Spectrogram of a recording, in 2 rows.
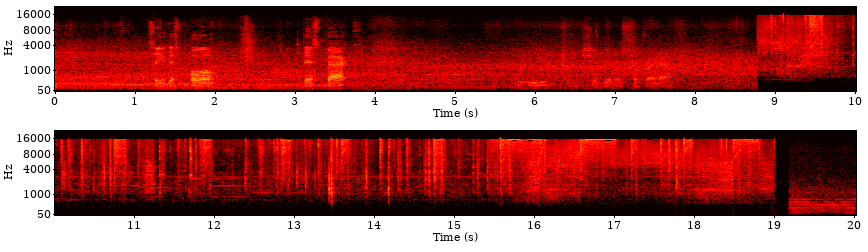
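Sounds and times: screws and plastic rattling: 8.9s - 19.0s.

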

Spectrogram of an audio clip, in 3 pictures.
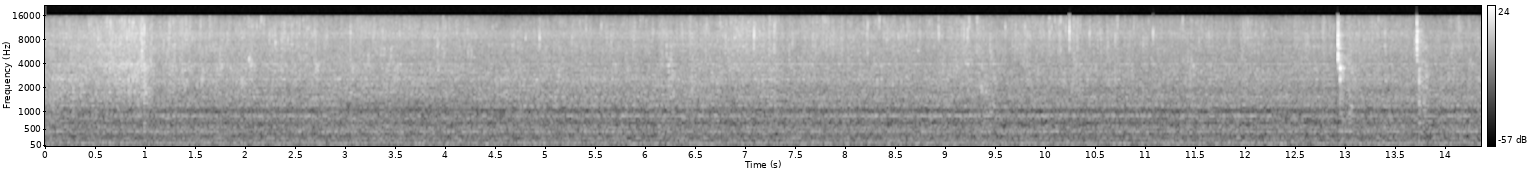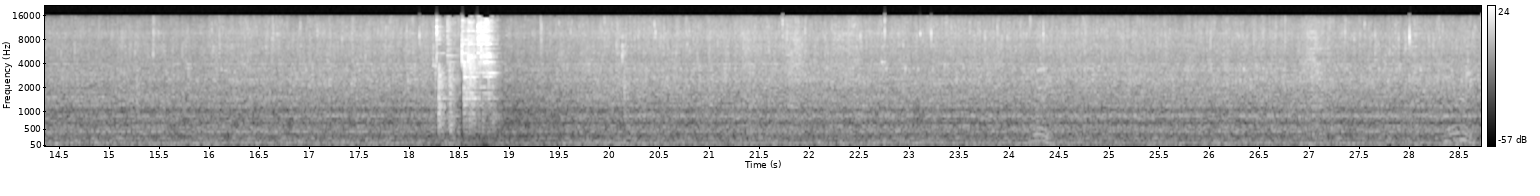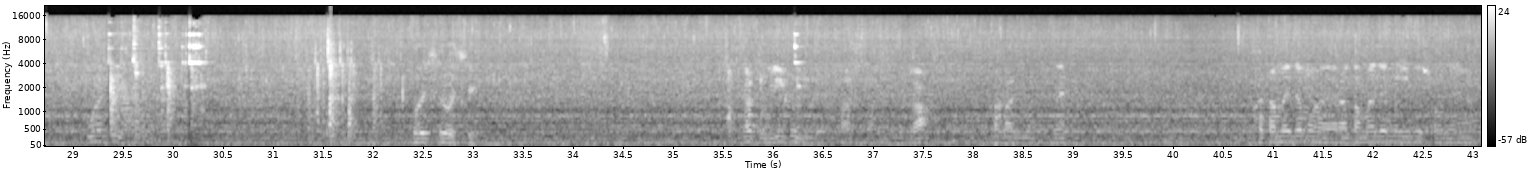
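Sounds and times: sauce simmering in a pan: 0.0s - 18.3s, 19.0s - 29.2s.

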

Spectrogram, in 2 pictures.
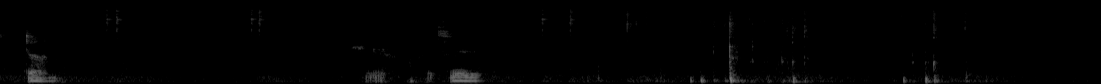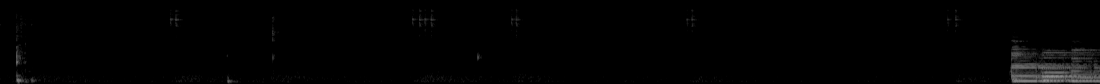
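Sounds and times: mouse and keyboard clicks: 1.0s - 1.3s, 2.5s - 2.8s, 5.4s - 8.2s, 15.1s - 15.5s, 20.5s - 20.7s.

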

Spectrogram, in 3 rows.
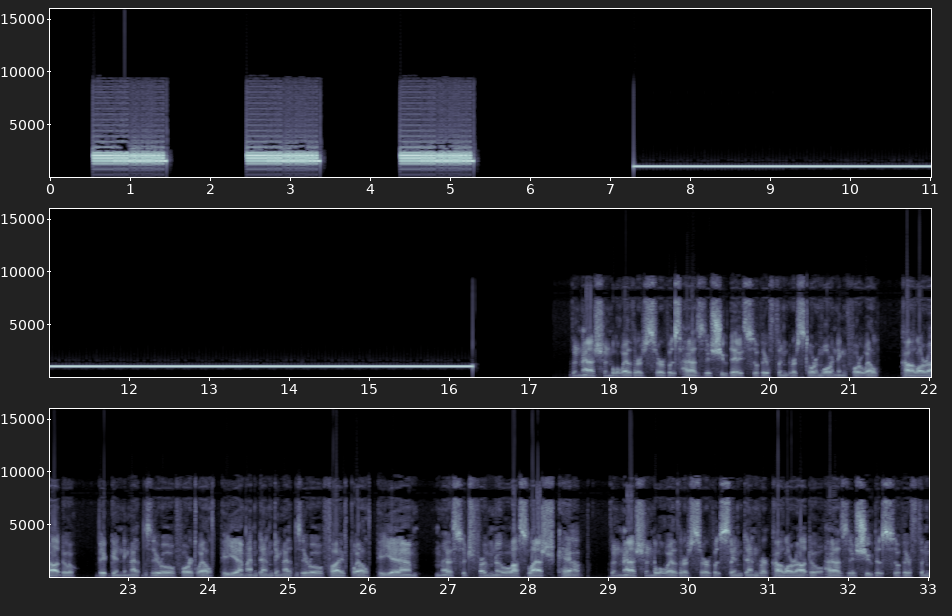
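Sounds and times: long steady high alarm tone: 0.6s - 1.5s, 2.5s - 3.4s, 4.4s - 5.4s.

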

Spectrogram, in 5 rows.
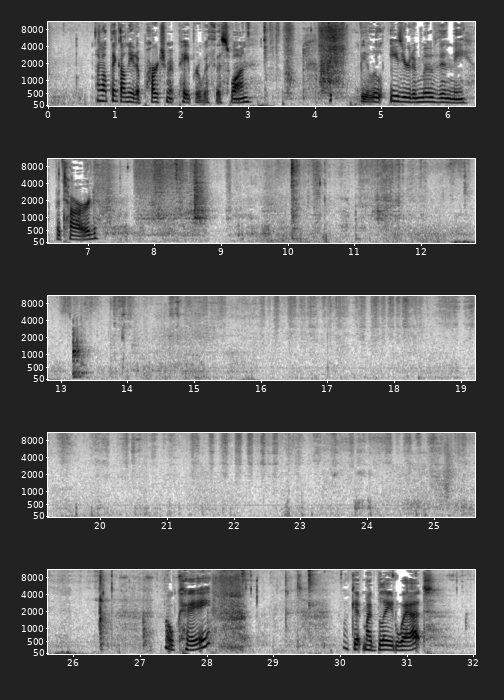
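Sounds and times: pastry brush sweeping flour: 6.9s - 28.5s.

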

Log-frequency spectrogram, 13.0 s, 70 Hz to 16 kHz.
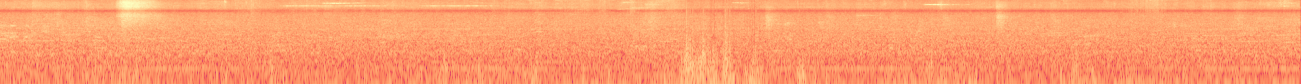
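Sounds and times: traffic rumble: 0.0s - 13.0s
short sharp hiss: 1.2s - 1.7s.

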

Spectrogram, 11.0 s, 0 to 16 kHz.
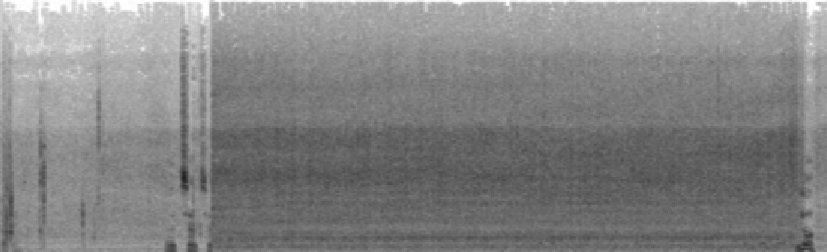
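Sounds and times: river water rushing over rocks: 2.8s - 11.0s.

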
